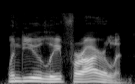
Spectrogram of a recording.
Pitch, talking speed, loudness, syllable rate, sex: 120 Hz, 265 wpm, -16 LUFS, 7.4 syllables/s, male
